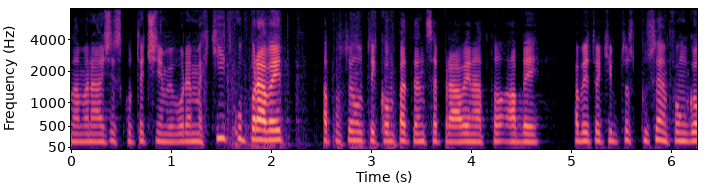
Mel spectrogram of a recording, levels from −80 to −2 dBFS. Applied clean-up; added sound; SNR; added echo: neural mask model RNNoise.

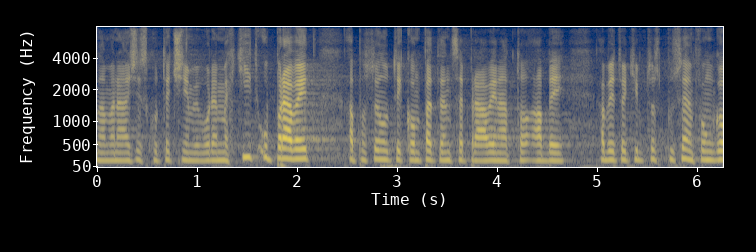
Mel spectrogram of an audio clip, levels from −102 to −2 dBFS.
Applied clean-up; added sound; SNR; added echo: none; none; none; none.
